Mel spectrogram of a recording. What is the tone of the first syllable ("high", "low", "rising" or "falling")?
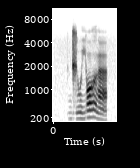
low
